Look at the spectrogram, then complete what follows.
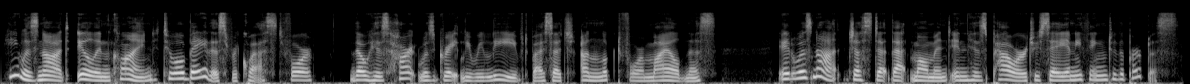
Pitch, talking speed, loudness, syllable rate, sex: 205 Hz, 185 wpm, -17 LUFS, 5.0 syllables/s, female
